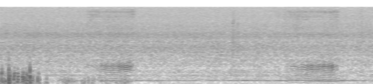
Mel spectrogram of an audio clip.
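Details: Sleeping dog snoring loudly enough to be mistaken for a person: two soft, low, buzzing snores on the in-breath, with a fan humming in the background.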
